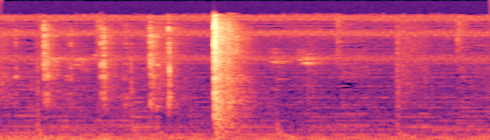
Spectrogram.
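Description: Computer keyboard keys tapped as a password is typed, a scatter of light clicks, with one louder click about a second in.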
